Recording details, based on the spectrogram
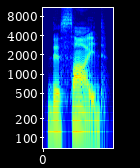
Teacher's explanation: So we put the stress on the second syllable.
